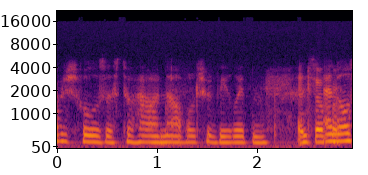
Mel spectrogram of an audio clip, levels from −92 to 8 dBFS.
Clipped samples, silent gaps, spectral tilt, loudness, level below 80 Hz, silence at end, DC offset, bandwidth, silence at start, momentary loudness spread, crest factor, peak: under 0.1%; none; -8 dB/octave; -25 LUFS; -48 dBFS; 0 s; under 0.1%; 16 kHz; 0 s; 7 LU; 16 dB; -8 dBFS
